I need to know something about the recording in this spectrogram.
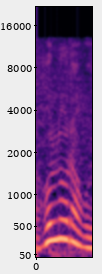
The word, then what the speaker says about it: HOLO: 네, 맞습니다. 홀로라고 읽습니다.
